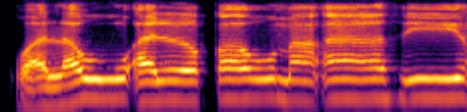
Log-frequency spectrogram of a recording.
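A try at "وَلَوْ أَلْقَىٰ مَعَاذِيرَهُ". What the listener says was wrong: Qo. Walau alqa bukan qau.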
